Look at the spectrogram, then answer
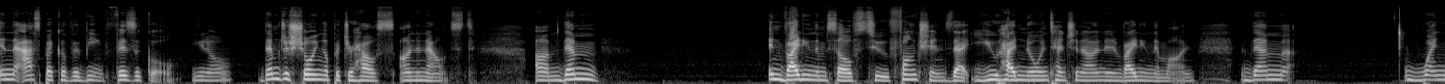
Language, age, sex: English, 20-39, female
